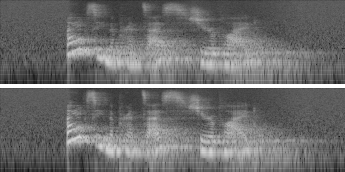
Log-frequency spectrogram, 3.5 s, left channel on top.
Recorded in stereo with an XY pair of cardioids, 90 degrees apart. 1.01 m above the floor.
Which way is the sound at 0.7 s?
55° right.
